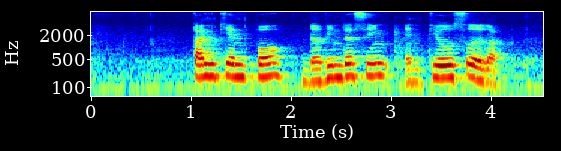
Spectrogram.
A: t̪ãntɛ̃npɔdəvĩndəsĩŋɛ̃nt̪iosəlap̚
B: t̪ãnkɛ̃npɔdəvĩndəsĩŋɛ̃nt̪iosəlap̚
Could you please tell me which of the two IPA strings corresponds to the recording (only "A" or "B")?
B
